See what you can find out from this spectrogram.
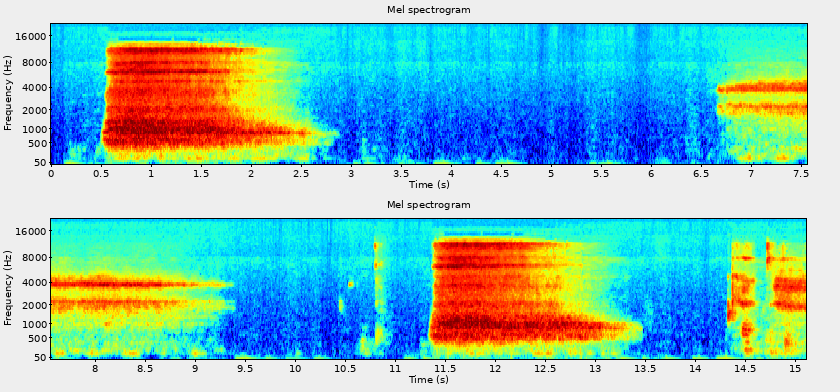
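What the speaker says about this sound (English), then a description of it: "So we're gonna breathe in." A person breathes in through the nose during a guided breathing exercise, with loud airy inhales, a quieter humming exhale and a pause between them, repeated about twice.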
